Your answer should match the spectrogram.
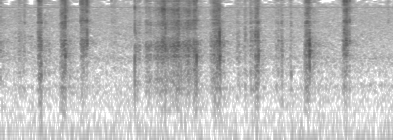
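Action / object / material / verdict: scrape / thin ginger biscuit / biscuit / none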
